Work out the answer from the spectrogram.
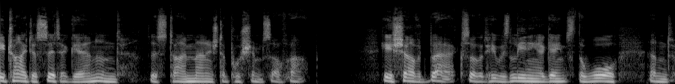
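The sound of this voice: Against a quiet background, an unforced reading voice moves with fairly even intonation.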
